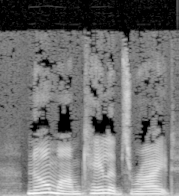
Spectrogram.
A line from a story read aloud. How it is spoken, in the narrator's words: Angela sighed sadly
